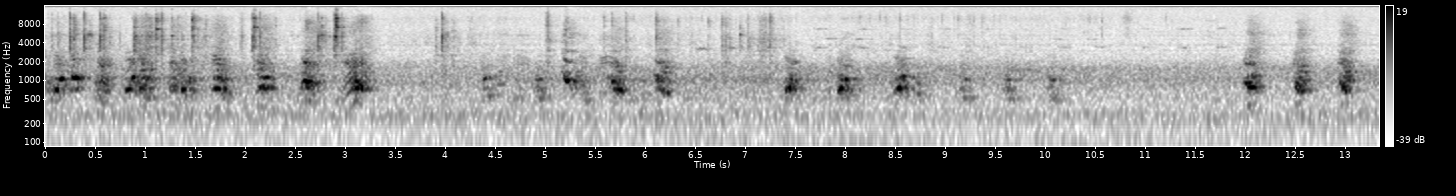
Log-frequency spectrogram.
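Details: Pat, a friendly, athletic one-and-a-half-year-old working dog that responds to voice commands, barks in quick runs of short clipped barks, roughly two per second, with brief pauses between bursts against a steady background hiss.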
